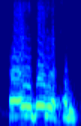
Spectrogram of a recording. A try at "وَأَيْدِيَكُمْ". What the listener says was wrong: نہیں ایدیا یعنی یا پہ نصب پڑھنا ہے.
